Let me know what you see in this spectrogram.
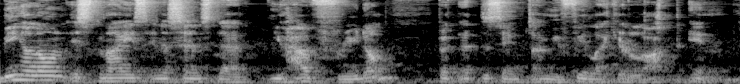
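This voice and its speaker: Noticeable background noise and audible room echo accompany a man at medium pitch. He talks fairly slowly, his pitch swinging very widely. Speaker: vlogger. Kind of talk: casual monologue. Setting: alone in dorm room. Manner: halting.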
